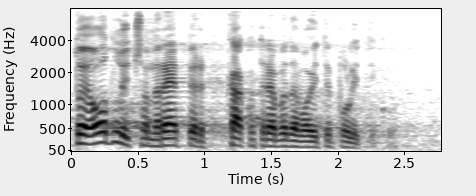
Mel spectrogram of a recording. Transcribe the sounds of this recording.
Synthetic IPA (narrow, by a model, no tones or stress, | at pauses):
t̪o̞jeo̞d̪lit͡ʃanɾepeɾkako̞t̪ɾebad̪aʋo̞d̪it̪epo̞lit̪i̥kʰu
